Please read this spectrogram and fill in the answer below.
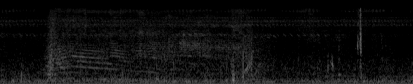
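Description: A faint passing vehicle: its engine note falls steadily in pitch for about two seconds as it goes by. Insects chirp underneath, and there is a small click near the end.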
